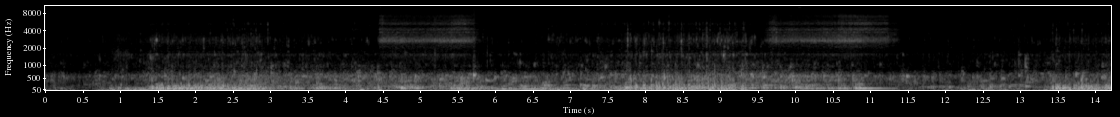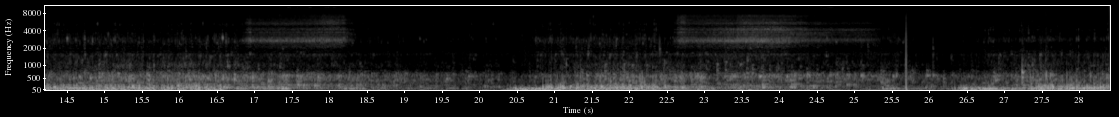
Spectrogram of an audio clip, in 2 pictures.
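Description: Scuba diver breathing through a regulator underwater: a loud burst of exhaled bubbles every few seconds, with quieter stretches between breaths.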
